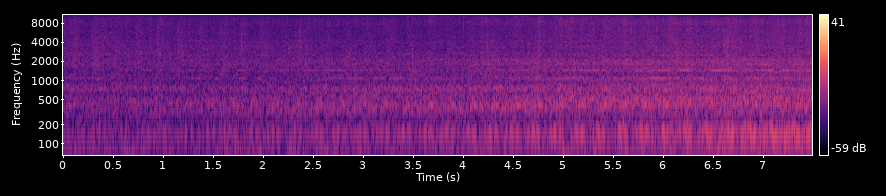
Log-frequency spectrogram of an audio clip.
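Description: Passenger train rolling past, the coaches' wheels rumbling and clicking over the rails. A diesel locomotive's engine hum comes in under it and grows steadily louder as the locomotive nears and passes.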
